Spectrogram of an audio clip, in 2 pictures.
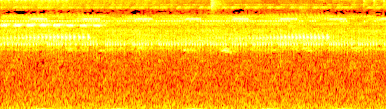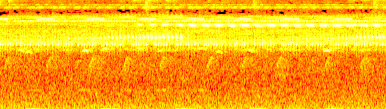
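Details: Crickets chirping at night in a forest: a dense chorus of steady, high, shrill trills layered at several pitches, with some bands pulsing in quick beads and faint soft ticks lower down.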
